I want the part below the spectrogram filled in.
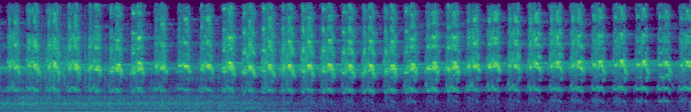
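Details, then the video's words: Begging young common kestrel giving a steady, unbroken series of shrill, high, strongly harmonic calls, about two or three per second throughout, with a faint low hum in the background early on. "common kestrel young bird is calling. Turmfalke Jungvogel bettelt"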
